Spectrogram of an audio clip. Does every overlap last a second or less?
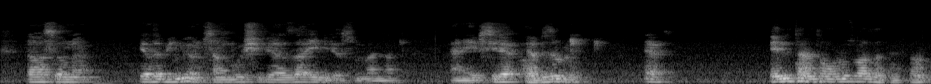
Yes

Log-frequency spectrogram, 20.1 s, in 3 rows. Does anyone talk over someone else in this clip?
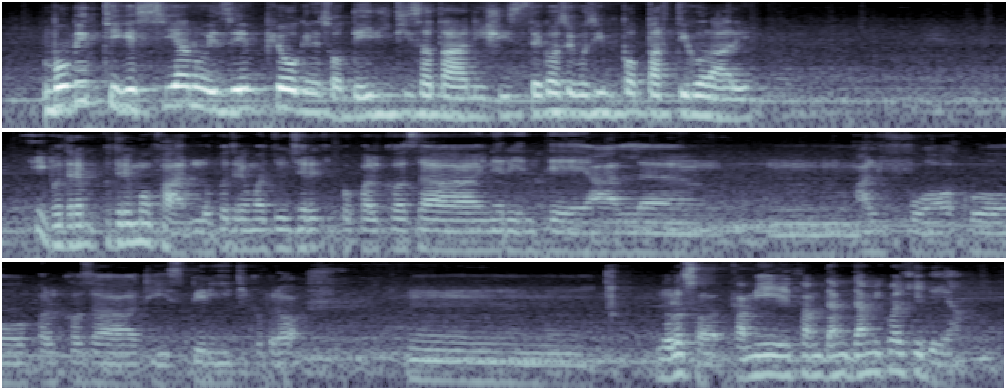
No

